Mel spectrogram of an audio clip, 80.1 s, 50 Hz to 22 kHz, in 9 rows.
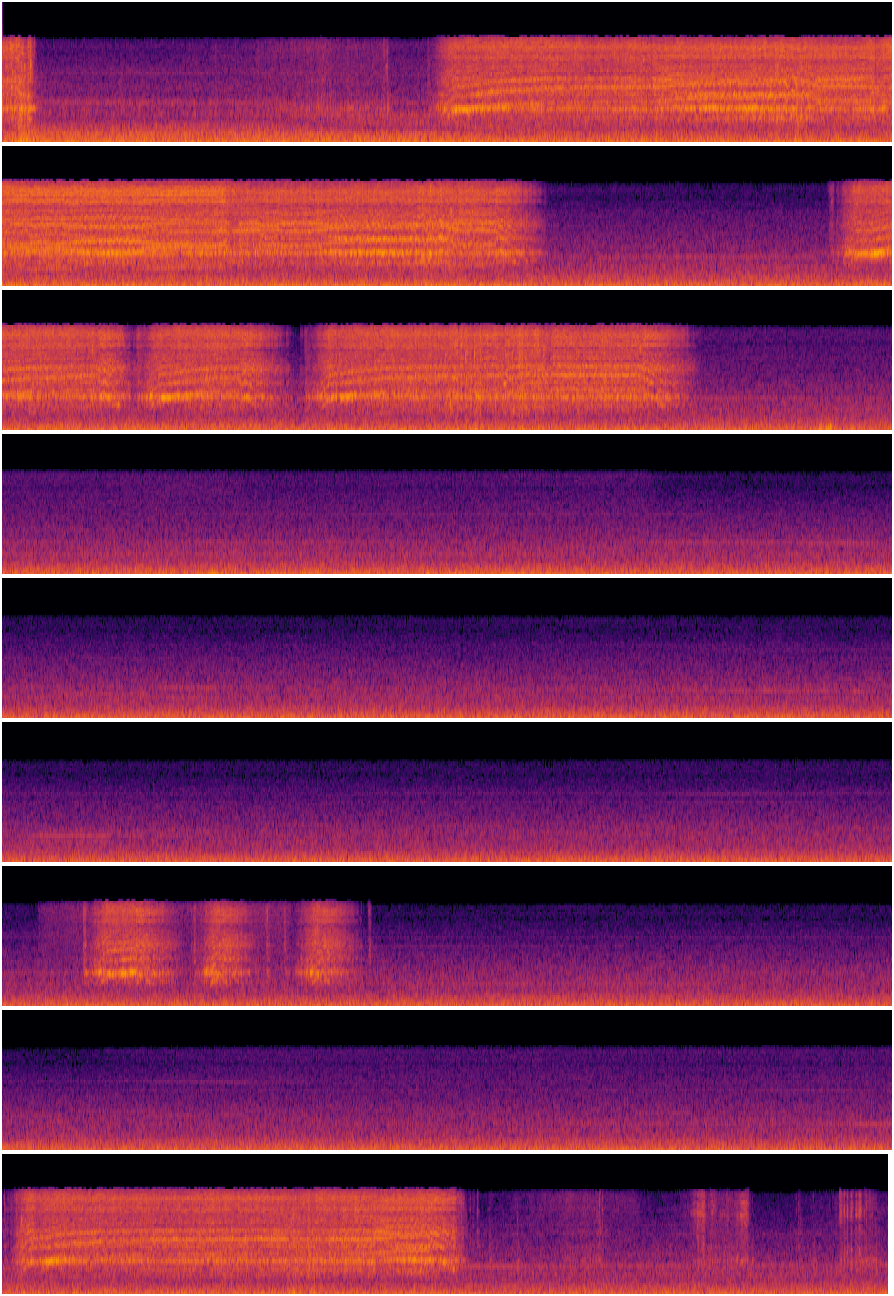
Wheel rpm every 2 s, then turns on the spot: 20, 20, 110, 160, 160, 160, 150, 10, 40, 110, 90, 160, 20, 0, 0, 0, 0, 0, 0, 0, 0, 0, 0, 0, 0, 0, 0, 30, 10, 0, 0, 0, 0, 0, 0, 40, 160, 130, 10, 10.
none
